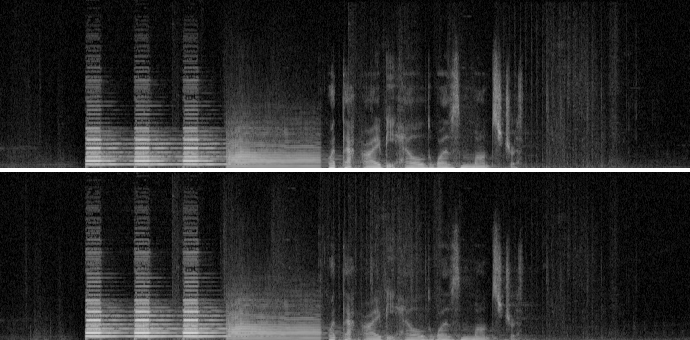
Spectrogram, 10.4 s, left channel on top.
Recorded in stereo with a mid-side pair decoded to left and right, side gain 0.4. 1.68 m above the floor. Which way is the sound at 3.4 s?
10° left.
